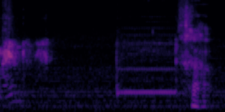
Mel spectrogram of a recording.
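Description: A single steady telephone beep lasting about half a second as the call is put through to another line, followed by a short, sharp burst of sound just before the end.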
